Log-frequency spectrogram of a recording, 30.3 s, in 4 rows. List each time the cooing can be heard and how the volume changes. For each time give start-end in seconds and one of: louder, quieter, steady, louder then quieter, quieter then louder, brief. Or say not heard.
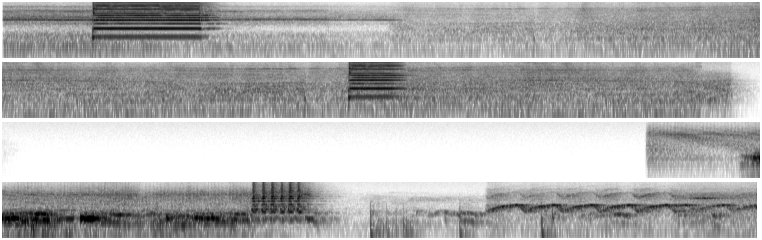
22.6-30.0 quieter.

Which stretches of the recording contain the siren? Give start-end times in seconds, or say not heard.
27.6-30.2.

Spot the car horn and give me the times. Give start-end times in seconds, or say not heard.
0.8-2.2, 11.0-11.7, 25.2-25.8.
